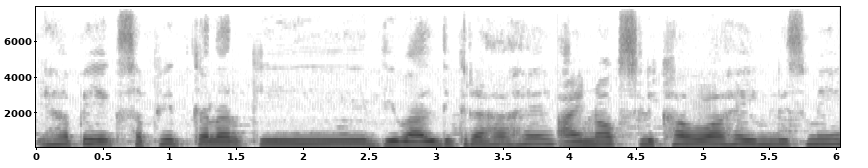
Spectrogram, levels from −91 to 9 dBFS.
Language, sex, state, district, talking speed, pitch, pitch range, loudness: Hindi, female, Goa, North and South Goa, 160 wpm, 220 Hz, 210-225 Hz, -25 LUFS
